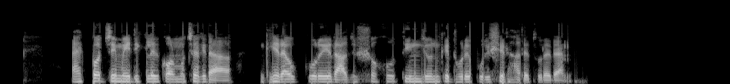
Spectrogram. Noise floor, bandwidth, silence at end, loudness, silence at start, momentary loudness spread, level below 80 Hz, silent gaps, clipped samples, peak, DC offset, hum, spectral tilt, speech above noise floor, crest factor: -52 dBFS; 7.6 kHz; 1.6 s; -20 LUFS; 0.7 s; 8 LU; -46 dBFS; none; under 0.1%; -2 dBFS; under 0.1%; none; -6.5 dB/octave; 33 dB; 18 dB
